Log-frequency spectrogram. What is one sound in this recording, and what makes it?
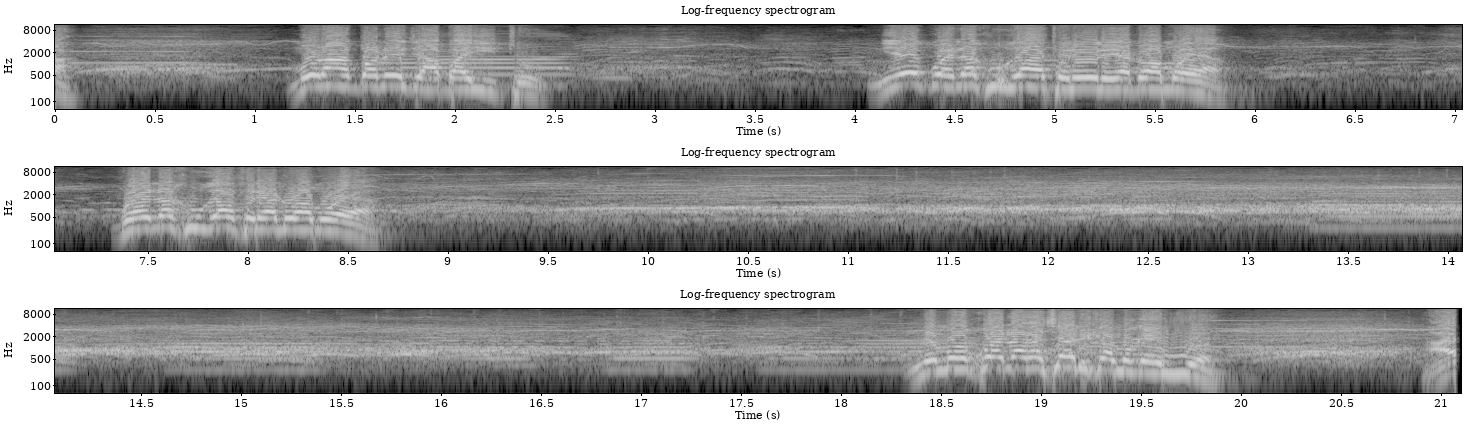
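A large crowd cheers and shouts outdoors.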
